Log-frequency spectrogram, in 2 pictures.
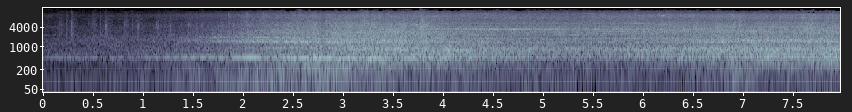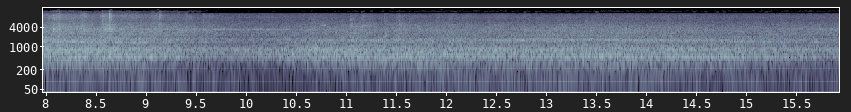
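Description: Freight train hauled by an ET22 electric locomotive passing close by: a steady whine from the locomotive dips in pitch as it goes by about three seconds in, then the loaded wagons roll past with a continuous rumble and clatter of wheels over the rails.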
